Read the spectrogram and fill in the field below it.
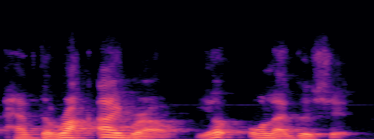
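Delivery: normal talking voice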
